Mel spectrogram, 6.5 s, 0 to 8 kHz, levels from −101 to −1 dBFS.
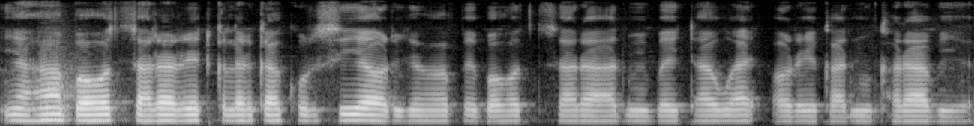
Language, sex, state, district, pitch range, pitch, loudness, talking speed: Hindi, male, Chandigarh, Chandigarh, 125-140 Hz, 130 Hz, -21 LUFS, 205 wpm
